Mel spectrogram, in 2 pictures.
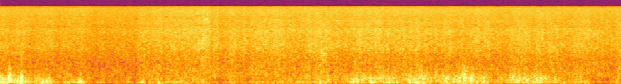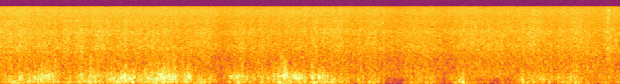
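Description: Wind buffeting the microphone in gusts, a low rumbling noise that swells and dies away again and again.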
